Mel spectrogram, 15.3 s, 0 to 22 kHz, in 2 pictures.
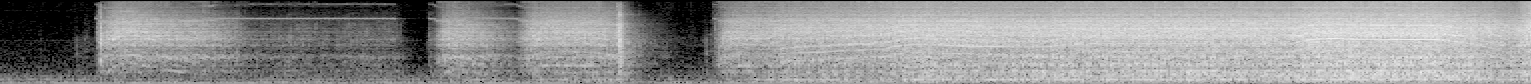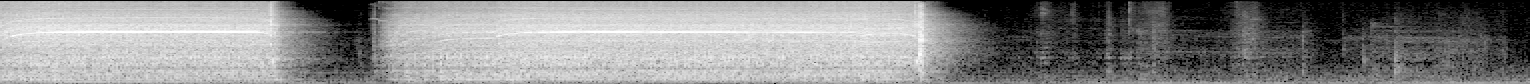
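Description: A power drill bores a 3/8-inch plug hole for a DIY floating shelf, with several short whirring bursts followed by longer, louder high-pitched runs that stop briefly, resume, then cut off into near silence.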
